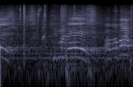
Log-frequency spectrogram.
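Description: A man's voice in short calls, over a faint steady tone.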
